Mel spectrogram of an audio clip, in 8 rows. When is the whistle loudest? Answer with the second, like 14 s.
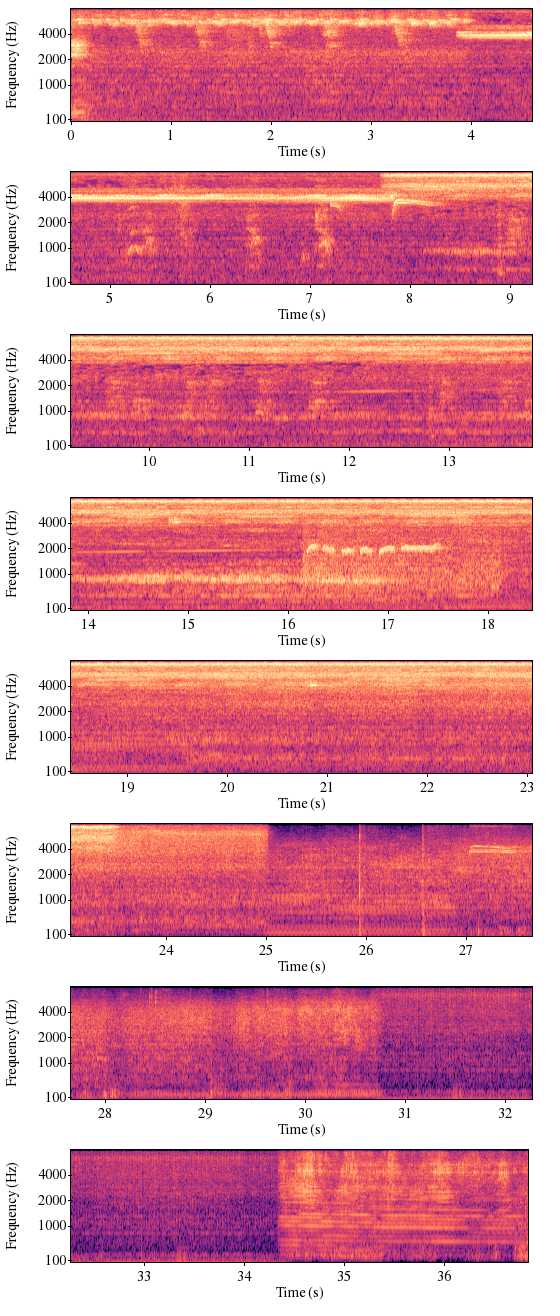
17 s.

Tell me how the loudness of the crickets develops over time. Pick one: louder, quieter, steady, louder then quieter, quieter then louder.
louder then quieter.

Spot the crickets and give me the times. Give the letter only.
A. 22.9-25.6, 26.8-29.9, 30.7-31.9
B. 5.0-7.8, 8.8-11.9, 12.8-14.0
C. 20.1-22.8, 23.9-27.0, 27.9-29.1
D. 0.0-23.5
D.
